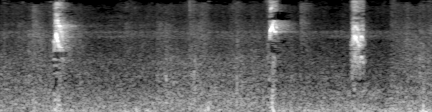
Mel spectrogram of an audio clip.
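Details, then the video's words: Female Double-collared seedeater calls intended to prompt males to sing: three short, shrill, high chips spread over a few seconds, with a faint hiss between them. "Piado de fêmea coleiro tui tui"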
